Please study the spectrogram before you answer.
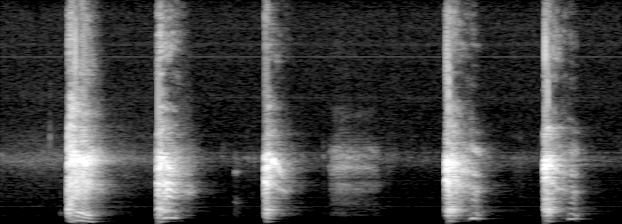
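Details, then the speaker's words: Repeated sneezes deliberately triggered with a sneeze inducer: five sharp, explosive bursts of air with a softer sound between them. "so yeah I'm going making another sneezing video for you now and upload it tonight maybe and yeah um um here it goes I have my sneeze inducer and I'll be getting some tissues in a second"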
